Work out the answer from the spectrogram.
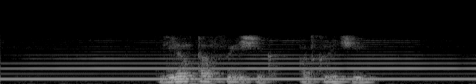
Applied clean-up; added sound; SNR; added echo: none; Wind instrument, woodwind instrument; 0 dB; reverberation time 0.3 s.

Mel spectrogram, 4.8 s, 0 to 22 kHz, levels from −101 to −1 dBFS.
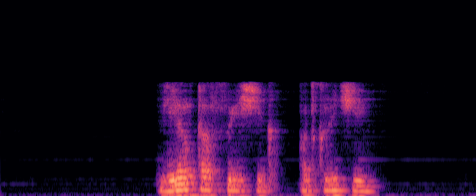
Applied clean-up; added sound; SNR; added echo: neural mask model DeepFilterNet 3.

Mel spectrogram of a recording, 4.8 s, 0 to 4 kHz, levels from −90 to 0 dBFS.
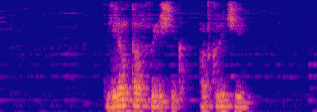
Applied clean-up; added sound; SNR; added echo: classical method WPE with log-MMSE.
